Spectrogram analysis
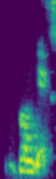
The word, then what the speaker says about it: Bombyx: But so I'm here today with Lucy Blackley from Bombyx PLM. Did I pronounce it correctly? Bombyx PLM, yeah. Bombyx, yeah.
